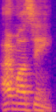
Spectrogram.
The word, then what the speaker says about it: armazém: Armazém, armazém. Qual é a sílaba tônica? É o zen. Como é uma oxítona terminada em, a gente vai acentuar, ó, armazém. Como é um timbre aberto, a gente vai usar o acento agudo.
